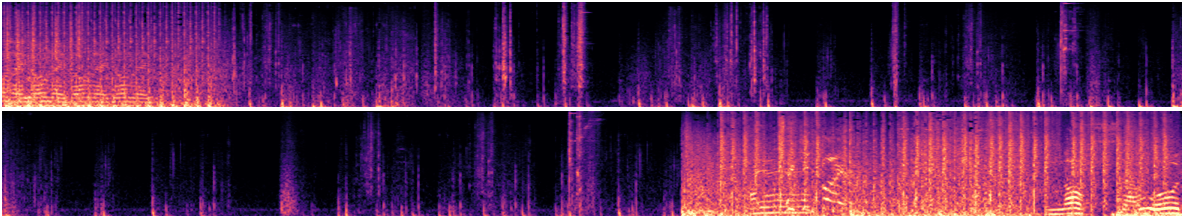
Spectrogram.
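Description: In the shooter video game Project BloodStrike, sharp gunshots and bursts of rapid fire crack out in loud clusters over footsteps and movement, with dense, louder stretches at the start and end.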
